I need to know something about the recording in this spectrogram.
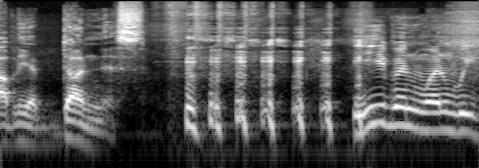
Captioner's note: laughing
